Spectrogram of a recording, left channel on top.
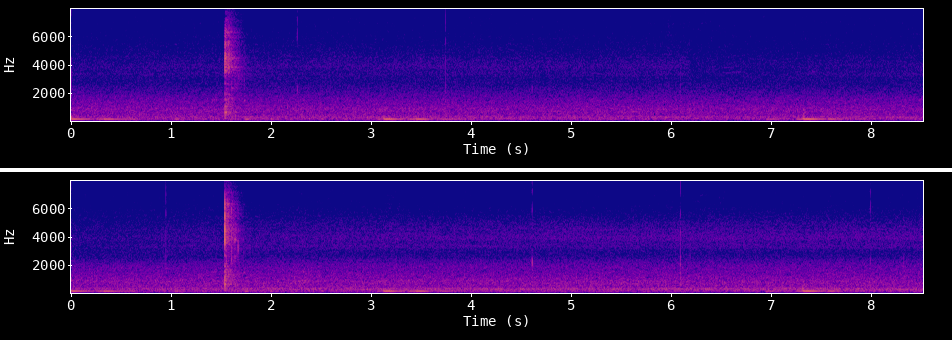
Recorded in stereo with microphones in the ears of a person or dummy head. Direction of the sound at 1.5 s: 45° right (ahead or behind).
